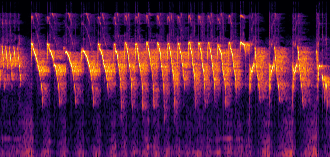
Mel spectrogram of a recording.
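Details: Loud canary song used to train caged birds, a dense run of rapidly repeated, sharp down-slurred whistled notes, roughly four per second, with a brief rolling trill near the end.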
